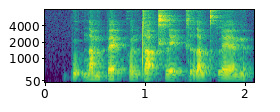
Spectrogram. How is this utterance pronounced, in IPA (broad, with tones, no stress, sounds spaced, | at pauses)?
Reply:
p u˨˩ ʔ n a˥˩ m p ɛː˥˩ k̚ h o˧ n t a˥˩ ʔ kʰ l eː˨˩ t̚ k r a˨˩ w kʰ l ɛː˩˦ m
